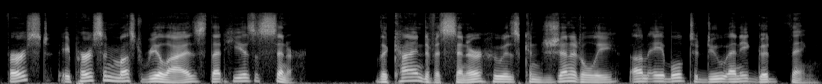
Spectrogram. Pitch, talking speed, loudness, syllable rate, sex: 125 Hz, 175 wpm, -18 LUFS, 4.9 syllables/s, male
